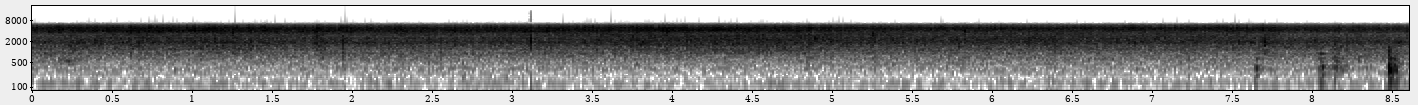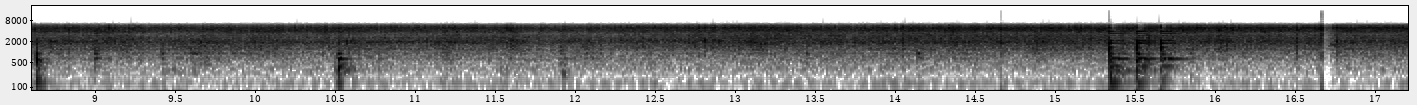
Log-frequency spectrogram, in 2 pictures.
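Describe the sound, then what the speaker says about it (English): Onions sauté steadily in a pan for a Hungarian cabbage and noodles dish, a loud even sizzle throughout with a few faint clinks of a utensil near the end, no voices. "We don't want to cook it all the way, we just want to saute the onions, probably for a couple minutes."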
